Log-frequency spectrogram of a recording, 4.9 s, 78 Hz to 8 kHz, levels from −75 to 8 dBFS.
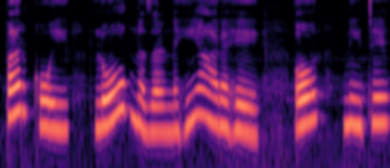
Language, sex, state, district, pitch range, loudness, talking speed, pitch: Hindi, female, Madhya Pradesh, Bhopal, 230-285 Hz, -18 LUFS, 110 wpm, 255 Hz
